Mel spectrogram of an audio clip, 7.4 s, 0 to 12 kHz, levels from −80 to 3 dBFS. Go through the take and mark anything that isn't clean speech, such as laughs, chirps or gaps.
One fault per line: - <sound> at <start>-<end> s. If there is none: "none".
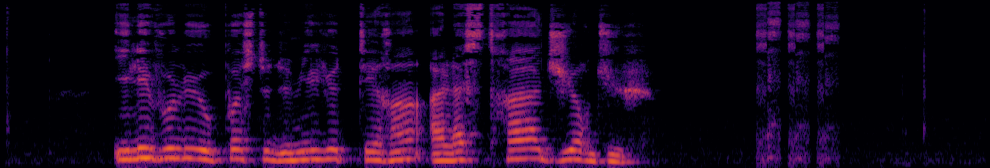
- laugh at 5.7-6.3 s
